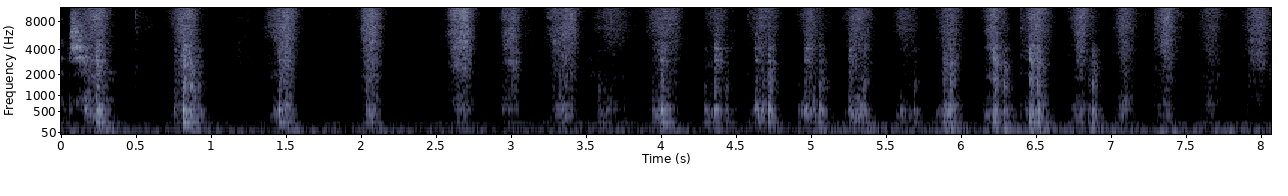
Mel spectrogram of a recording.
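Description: A small brush swept in quick strokes across the dry surface of an acrylic-pour canvas, a faint brushing swish about two or three times a second, dusting off hairs and specks before it is coated with resin.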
